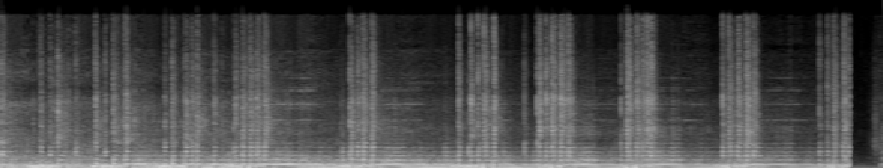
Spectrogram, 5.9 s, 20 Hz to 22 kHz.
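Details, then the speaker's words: Yamaha Banshee 350 two-stroke ATV: loud engine rising and falling on the throttle with a stuttering, uneven beat that keeps cutting in and out; breaking up at revs, cause unknown. "yeah it sounds like she's breaking up"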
